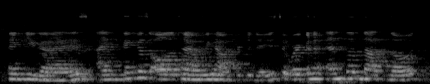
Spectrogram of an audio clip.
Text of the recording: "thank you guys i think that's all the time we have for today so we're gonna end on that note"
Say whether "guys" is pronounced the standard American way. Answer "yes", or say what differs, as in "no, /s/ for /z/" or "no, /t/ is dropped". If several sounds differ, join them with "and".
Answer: yes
